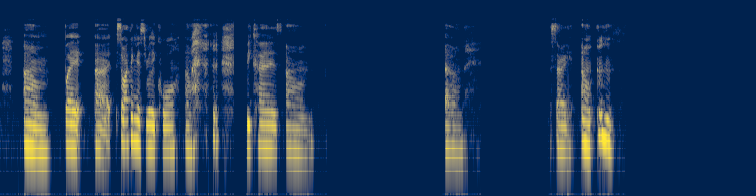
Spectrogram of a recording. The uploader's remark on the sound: Live Bible Study. From our Thursday night community bible studies on the discord server.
